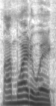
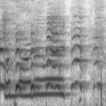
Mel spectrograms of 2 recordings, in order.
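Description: First: Said in the usual way. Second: Very high, slow, laughing falsetto; silly high voice. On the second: Pretend. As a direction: stretch it out way up high, giggling. Repeats line in silly voice.

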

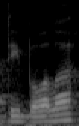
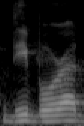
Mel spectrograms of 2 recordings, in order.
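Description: First: Debola with an L sound, rising like a question; Ebola-like name. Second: Said in the usual way. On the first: Shown as a demonstration. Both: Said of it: "Don't you feel it sounds too close to that disease?".

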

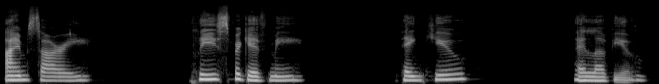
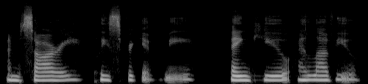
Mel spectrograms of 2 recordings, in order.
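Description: First: Slow, solemn recitation of the prayer; measured, reverent prayer with pauses. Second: Hushed, soothing apology; tender recitation. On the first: Shown as a demonstration. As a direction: intone each phrase like a sacred mantra. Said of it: "it goes a little something like this". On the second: Retold or imitated. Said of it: "I just recite it out loud, holding them".

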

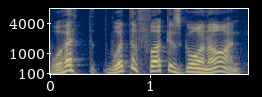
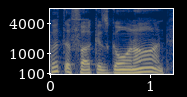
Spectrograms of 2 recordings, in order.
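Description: First: Louder, higher retold disbelief; alarmed bafflement. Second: Lightly puzzled retold question; mild confusion. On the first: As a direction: blurt it out, startled and baffled. Retold reaction to gasps behind door. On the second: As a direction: wonder it half to yourself, bewildered. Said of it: "I'm just confused at this point".

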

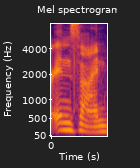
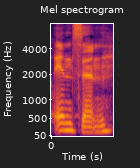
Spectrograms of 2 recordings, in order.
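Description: First: Ensign said as IN-zine; alternative pronunciation. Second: Ensign said as IN-sin; chosen pronunciation. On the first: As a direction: say Ensign with a long i, rhyming with "sign". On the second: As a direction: say Ensign with a short unstressed ending, "IN-sin". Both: Shown as a demonstration. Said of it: "but I'm pronouncing it".

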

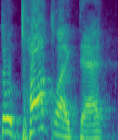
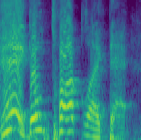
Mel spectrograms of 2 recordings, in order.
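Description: First: Slow, sneering parrot of the teacher; mocking echo. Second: Higher, slow mock scold from a teacher; retold school teacher warning, drawn out and higher. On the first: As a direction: throw "talk" back at her in mockery. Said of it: "I'm like". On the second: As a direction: play the prim teacher telling him off. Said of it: "They're like".

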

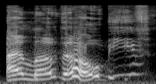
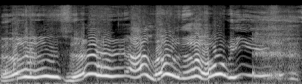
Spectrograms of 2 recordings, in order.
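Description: First: High, slow mock sincere voice; drawn out, squeaky declaration; high slow put-on voice. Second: Squeaky, stretched out, laughing through it; very high, very slow put-on voice. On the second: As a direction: drag it out in a high silly voice.

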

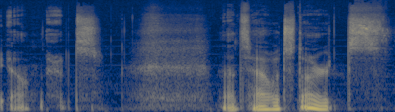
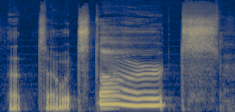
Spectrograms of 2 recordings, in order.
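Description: First: Soft, slow warning; quiet ominous. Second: Very high, slow, eerie voice; ominous movie voice. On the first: Hushed warning to viewers about Neuralink. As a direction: murmur it like a doom prophecy. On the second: Mock doom voice warning viewers about Neuralink. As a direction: sing it out like a horror trailer. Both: Acted.

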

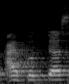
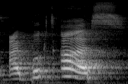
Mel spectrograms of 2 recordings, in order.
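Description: First: Said in the usual way. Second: "us" loud, high and drawn out; stress on US. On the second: Retold or imitated. Ex announcing his booking to girlfriend, "us" heavily stressed. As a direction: lean hard and slow on "us". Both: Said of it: "Emphasis on us".

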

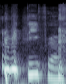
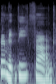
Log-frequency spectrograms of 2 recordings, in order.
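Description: First: High croaky frog puppet; Kermit the Frog voice. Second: Slow, softer frog puppet voice; a light Kermit croak. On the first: Retold or imitated. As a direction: squeeze out a Kermit voice. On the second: Shown as a demonstration. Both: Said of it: "a good Kermit the Frog impression".

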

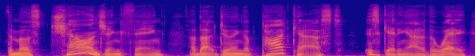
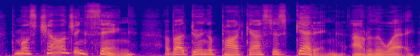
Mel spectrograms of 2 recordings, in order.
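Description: First: Said in the usual way. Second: "challenging" lifted high with an odd rising lilt; stress on random words. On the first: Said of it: "instead of saying". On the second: Shown as a demonstration. Host imitating NPR narrators stressing odd words. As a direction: read it like a nerdy radio narrator, leaning on "challenging". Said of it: "emphasizing something random instead of the expected word".

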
